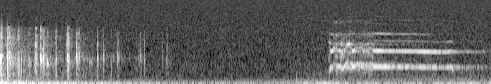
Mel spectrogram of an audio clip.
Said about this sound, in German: Hörst du den Hahn krähen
